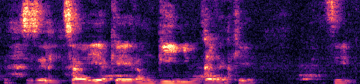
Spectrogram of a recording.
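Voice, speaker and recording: A man's voice: mid-range voice, little pitch movement, moderate pace, distant mic, background noise. A man, a teacher interviewing a guest in a thoughtful, rambling way. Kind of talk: conversational interview questions. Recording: roomy, off-mic sound.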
